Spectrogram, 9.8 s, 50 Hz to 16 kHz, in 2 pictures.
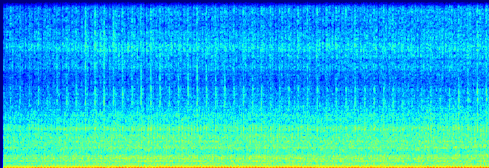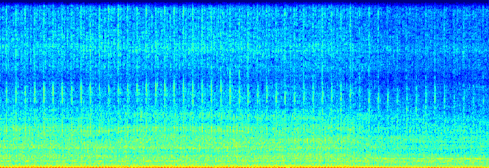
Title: Mt09 Abnormal Sound What is the reason?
